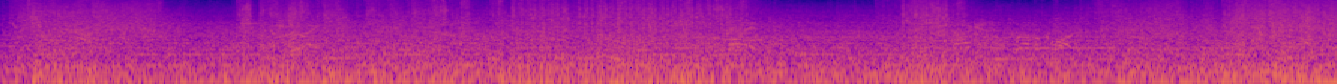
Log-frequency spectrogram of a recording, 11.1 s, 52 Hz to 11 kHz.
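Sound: gunfire in video game Call of Duty Modern Warfare 2

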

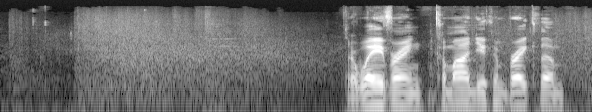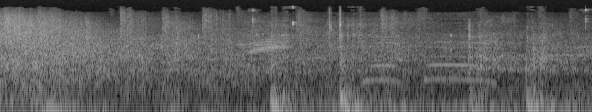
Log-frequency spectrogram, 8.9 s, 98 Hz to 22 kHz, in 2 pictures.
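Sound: Armstrong gun artillery fire in Total War: Shogun 2 video game

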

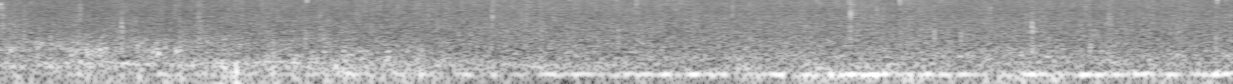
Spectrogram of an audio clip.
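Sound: thunderstorm with rain in video game From The Fog

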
